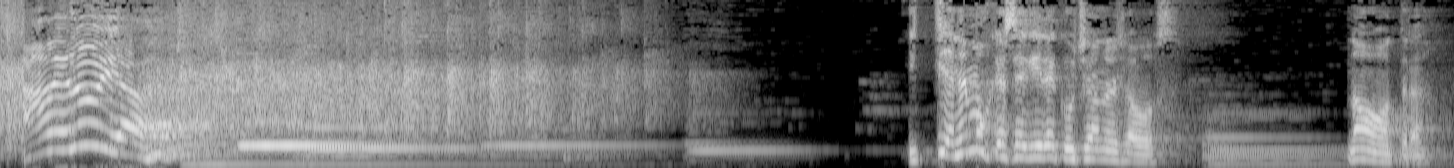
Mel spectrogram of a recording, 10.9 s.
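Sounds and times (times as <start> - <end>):
audience applauding loudly: 0.0 - 5.4
sustained tone: 1.3 - 6.1
speech: 6.8 - 9.1, 10.1 - 10.8.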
